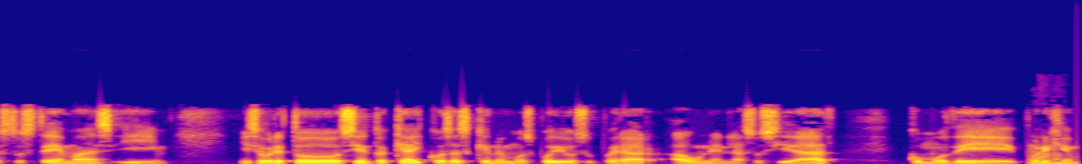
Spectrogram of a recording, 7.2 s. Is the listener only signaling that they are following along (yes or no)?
yes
